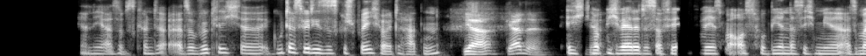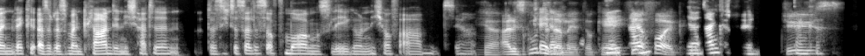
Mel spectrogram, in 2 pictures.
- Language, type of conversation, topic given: German, advice, Wie kann ich eine Routine für kreatives Arbeiten entwickeln, wenn ich regelmäßig kreativ sein möchte?
- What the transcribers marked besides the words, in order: none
